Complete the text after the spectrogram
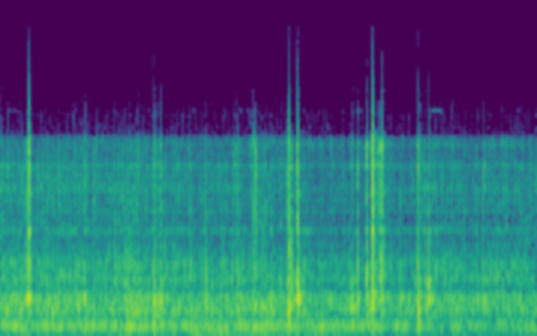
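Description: Wind rushes steadily past a moving rider.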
